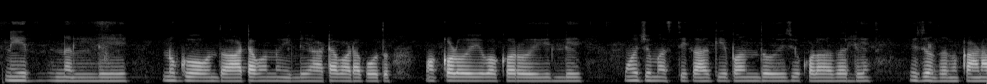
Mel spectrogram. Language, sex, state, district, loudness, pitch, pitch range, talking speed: Kannada, female, Karnataka, Dakshina Kannada, -25 LUFS, 170 Hz, 165-170 Hz, 90 wpm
